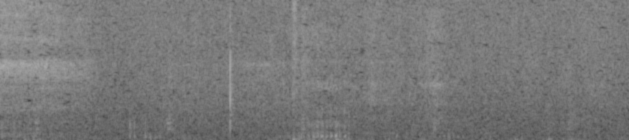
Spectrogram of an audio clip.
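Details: Pet domestic cat, one of two cats named Magic and Sooty, around feeding time; a soft, continuous low purring rumble fills the stretch, with a brief rustling burst near the middle.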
